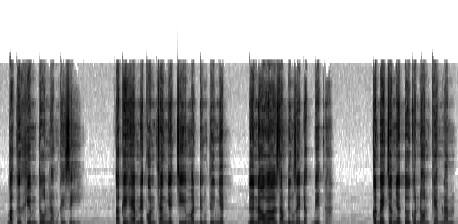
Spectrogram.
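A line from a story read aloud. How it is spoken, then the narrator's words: Sneering reply. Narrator (Vietnamese): Bà Hạnh cười khẩy đáp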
